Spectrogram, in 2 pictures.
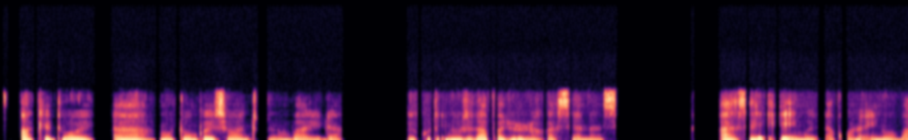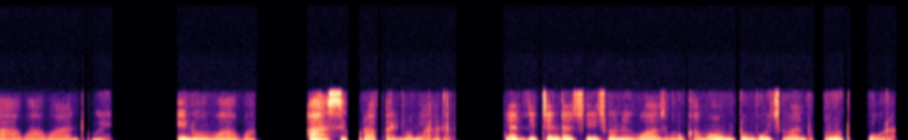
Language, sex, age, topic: Ndau, female, 36-49, health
